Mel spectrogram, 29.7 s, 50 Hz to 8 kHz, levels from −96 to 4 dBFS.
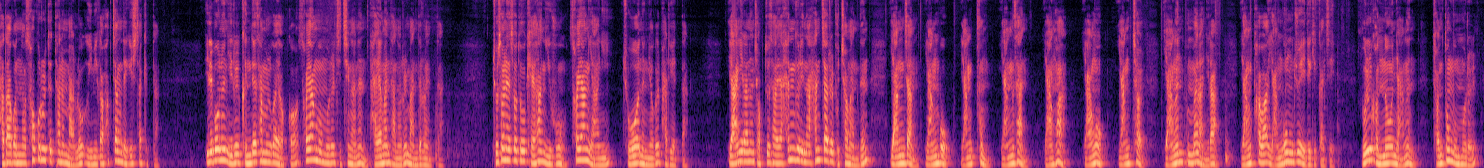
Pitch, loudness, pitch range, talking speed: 140 Hz, -15 LUFS, 125-160 Hz, 285 characters per minute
